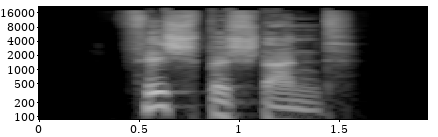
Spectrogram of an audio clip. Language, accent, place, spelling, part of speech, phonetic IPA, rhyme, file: German, Germany, Berlin, Fischbestand, noun, [ˈfɪʃbəˌʃtant], -ɪʃbəʃtant, De-Fischbestand.ogg
- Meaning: fish population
